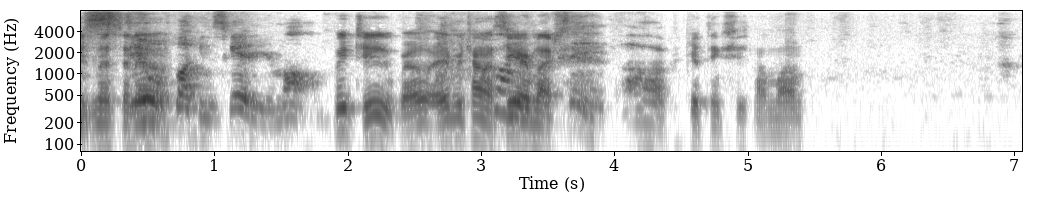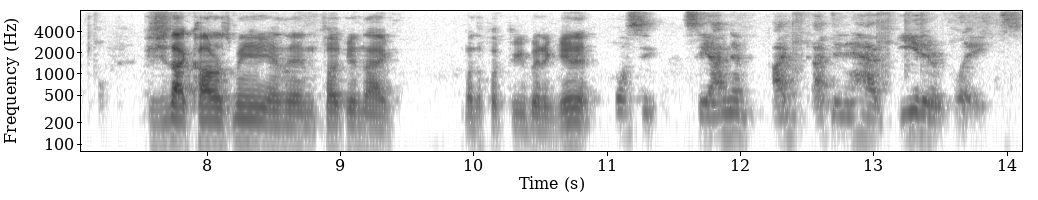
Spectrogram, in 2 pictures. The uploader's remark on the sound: Enjoy the first podcast we did away from our fancy little blue collar nook. Sounds terrible, cause it is.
